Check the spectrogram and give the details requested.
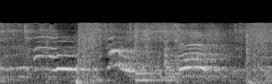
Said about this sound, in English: Yes, a fine cure. The whip will cure her. The whip will make her stop dancing. No, not the whip. The whip, Baron, the whip. Aim at her feet.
